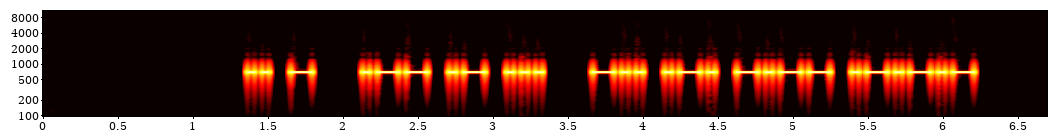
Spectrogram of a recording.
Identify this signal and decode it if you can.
Morse code, heard as a keyed tone, about 25 wpm, 700 Hz. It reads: IT WAS DRY.
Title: Sentences from Top 1000 Words - Review Part 3 - 25wpm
